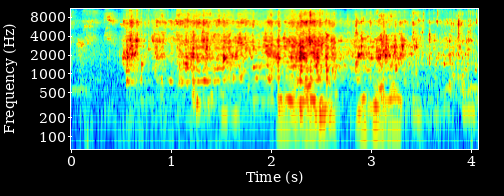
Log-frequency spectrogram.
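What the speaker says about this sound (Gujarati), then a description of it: "અને આ ગોળ છે અંદર આ ઓગળી ગયો છે, એને સીધું એમાં અંદર નાખીશું" Dissolved jaggery is poured into a jeevamrut farm mixture, giving a soft, steady liquid splash and trickle at moderate distance. A voice talks over it.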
